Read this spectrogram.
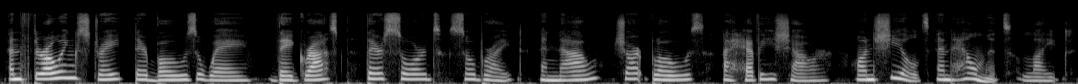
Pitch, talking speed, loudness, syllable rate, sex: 215 Hz, 135 wpm, -19 LUFS, 3.2 syllables/s, female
